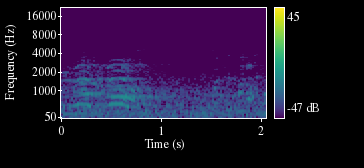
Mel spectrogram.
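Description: Very quiet match ambience, near silence, with faint distant voices in the first second.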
